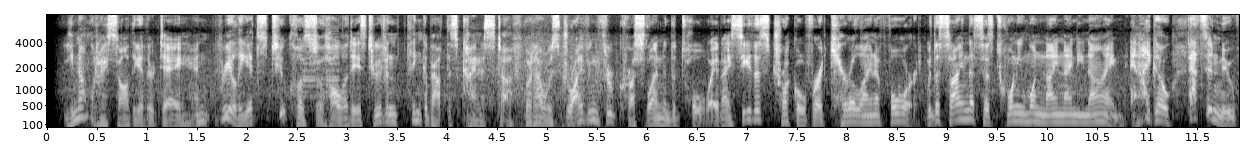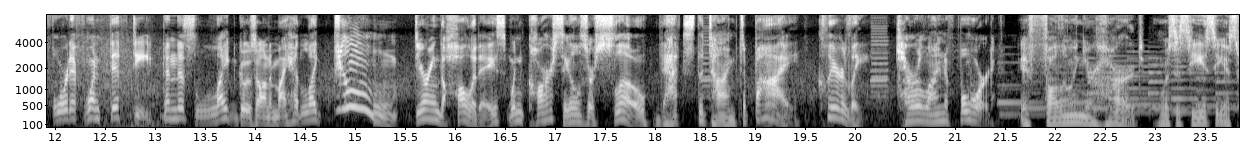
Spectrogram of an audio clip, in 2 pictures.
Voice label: Automotive VO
